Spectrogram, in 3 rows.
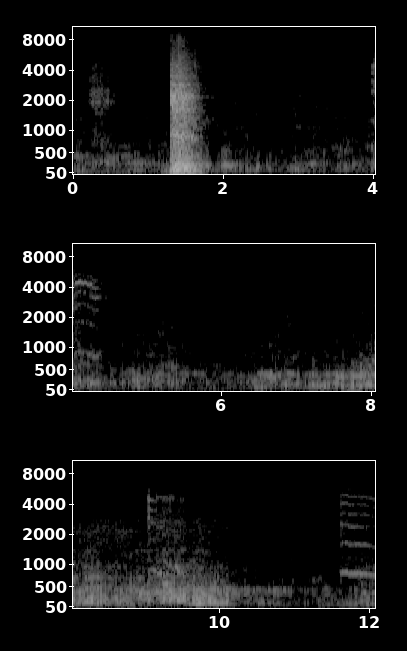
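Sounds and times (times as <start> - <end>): kitten meowing: 4.0 - 4.5, 11.6 - 12.0.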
